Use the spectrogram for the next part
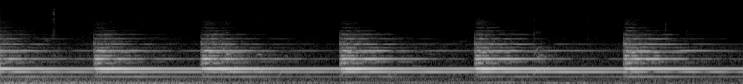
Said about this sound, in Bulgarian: Празничните камбани вече бият.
